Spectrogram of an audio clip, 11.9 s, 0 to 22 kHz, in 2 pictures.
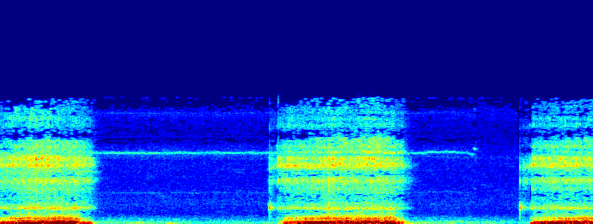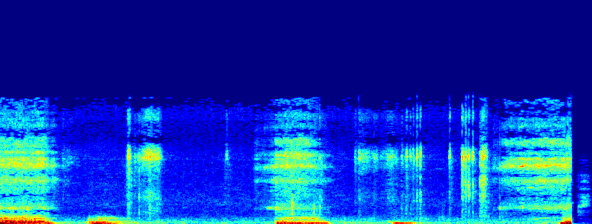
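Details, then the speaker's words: An unconscious male patient on 2 L/min oxygen by nasal prongs, saturation 98%: loud, harsh rattling snores with each breath, about 5 in 12 seconds, suggesting partial upper airway obstruction. "Yes, the snoring suggests he has partial airway obstruction."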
